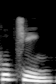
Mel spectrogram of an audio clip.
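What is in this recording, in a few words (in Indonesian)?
"kucing", Indonesian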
